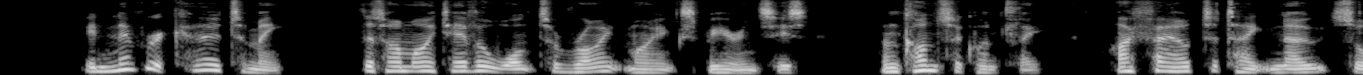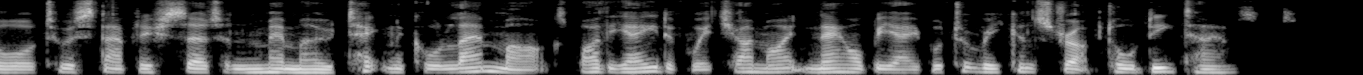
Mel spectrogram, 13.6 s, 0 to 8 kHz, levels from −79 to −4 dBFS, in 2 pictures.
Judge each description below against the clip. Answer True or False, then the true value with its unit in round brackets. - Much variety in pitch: False (3.9 semitones)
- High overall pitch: False (135 Hz)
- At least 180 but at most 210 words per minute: True (185 wpm)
